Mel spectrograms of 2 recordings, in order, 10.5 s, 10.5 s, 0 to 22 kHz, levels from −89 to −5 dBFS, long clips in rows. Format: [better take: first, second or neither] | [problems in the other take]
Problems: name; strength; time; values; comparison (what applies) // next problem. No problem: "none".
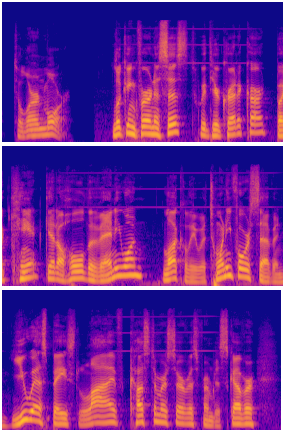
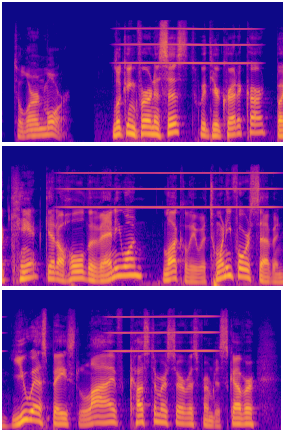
first | high-pitched whine; loud; from 1.5 to 3 s, from 4.5 to 7 s and from 8.5 to 9.5 s; 4.5 kHz, 8 dB below the speech; faint in the first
